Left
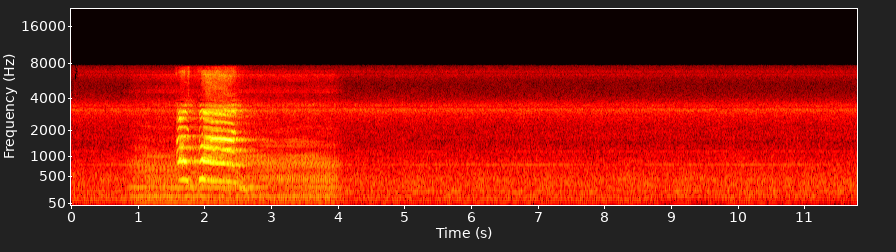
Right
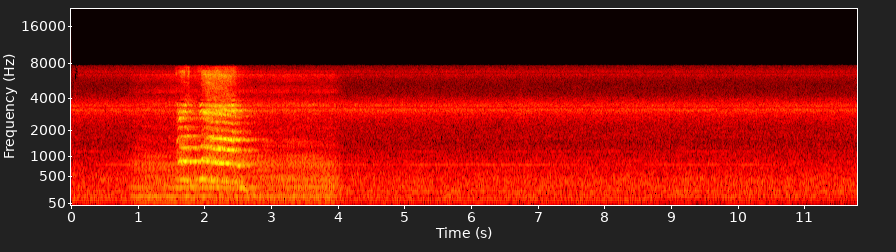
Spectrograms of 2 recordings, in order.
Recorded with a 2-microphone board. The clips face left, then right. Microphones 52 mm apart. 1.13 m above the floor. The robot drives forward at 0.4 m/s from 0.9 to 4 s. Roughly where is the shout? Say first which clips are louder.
Left 8 dB; left.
